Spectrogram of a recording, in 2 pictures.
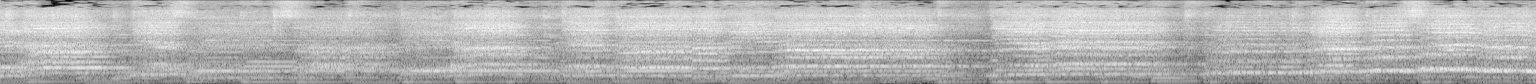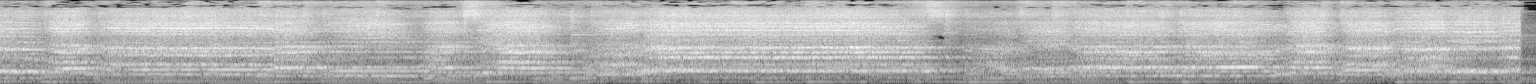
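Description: A large choir of children and young people singing a Christmas carol, with acoustic guitars accompanying them.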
